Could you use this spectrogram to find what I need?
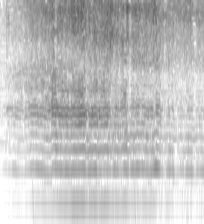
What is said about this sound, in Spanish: Y este otro, que ahora vas a escuchar, es el de una velutina o avispa asiática.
